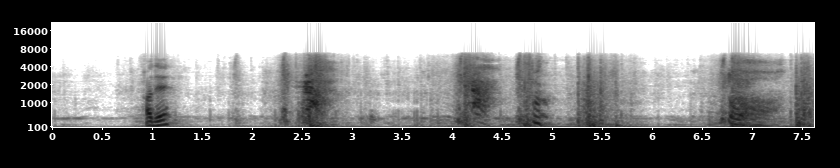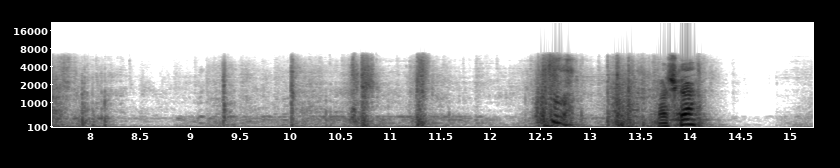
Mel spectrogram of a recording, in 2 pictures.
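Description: Punches land with heavy, dull thuds.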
